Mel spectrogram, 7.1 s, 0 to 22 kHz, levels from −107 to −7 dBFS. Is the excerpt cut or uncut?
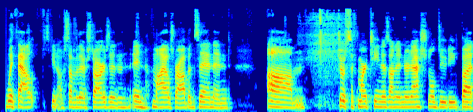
uncut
